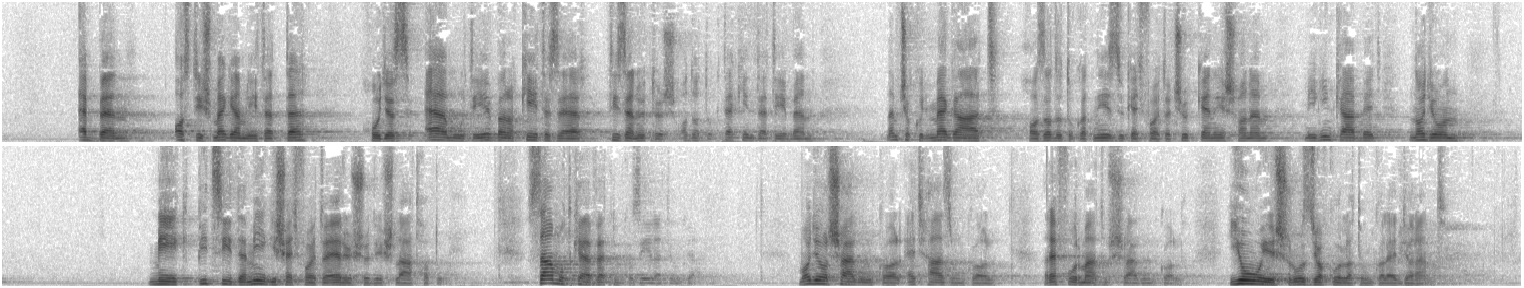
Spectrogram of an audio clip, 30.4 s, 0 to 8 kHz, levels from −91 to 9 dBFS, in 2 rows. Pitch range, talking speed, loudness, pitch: 130-150 Hz, 95 wpm, -21 LUFS, 140 Hz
